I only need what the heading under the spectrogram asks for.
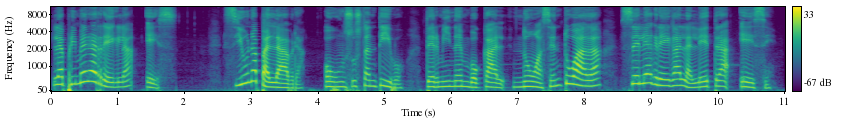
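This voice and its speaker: Slow, clear-voiced woman teaching grammar. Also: medium pitch, no room sound, clean studio sound. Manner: deliberate, spells out letters and lists examples one by one. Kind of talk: slow scripted grammar lesson.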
